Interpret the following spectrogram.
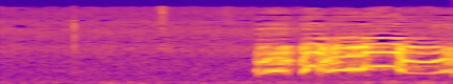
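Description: A rooster crowing once, starting a little over a second in and still going at the end, with a brief break after the first note.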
